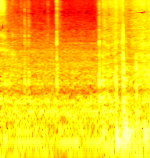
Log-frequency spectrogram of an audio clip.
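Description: Cardboard product box handled close to the microphone, with a low rumble of handling, a single click about halfway, and a thump as it is set down on the desk near the end.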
